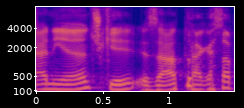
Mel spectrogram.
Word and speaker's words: Niantic: Niantic. É a Niantic, exato. Traga essa pronúncia.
